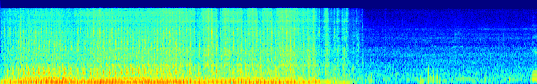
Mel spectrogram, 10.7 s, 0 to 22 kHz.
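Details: 1964 Ford Galaxie convertible abandoned in a field, first start in decades: loud, uneven, lumpy stumbling running for about seven seconds, then dies away; rough running.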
